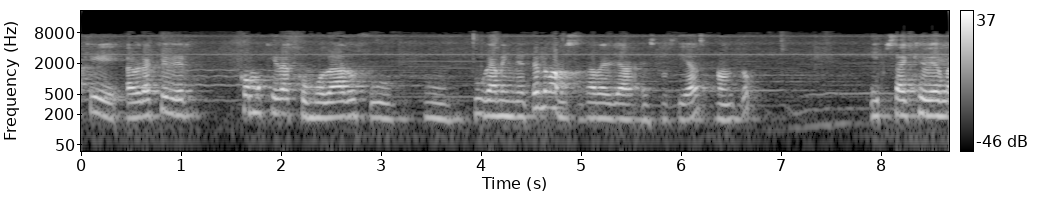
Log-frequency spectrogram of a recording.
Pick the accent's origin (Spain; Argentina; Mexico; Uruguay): Mexico; Nosotros tendríamos que, como buenos mexicanos, comprar las cosas hechas en México.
